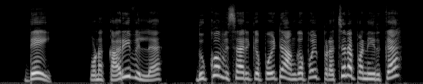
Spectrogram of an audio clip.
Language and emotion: Tamil, angry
